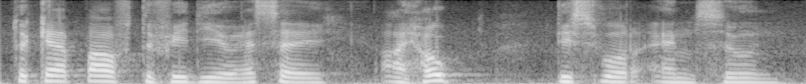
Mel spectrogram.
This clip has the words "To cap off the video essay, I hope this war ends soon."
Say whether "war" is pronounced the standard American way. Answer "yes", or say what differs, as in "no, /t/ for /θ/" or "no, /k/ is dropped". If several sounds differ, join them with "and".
no, /l/ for /ɹ/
